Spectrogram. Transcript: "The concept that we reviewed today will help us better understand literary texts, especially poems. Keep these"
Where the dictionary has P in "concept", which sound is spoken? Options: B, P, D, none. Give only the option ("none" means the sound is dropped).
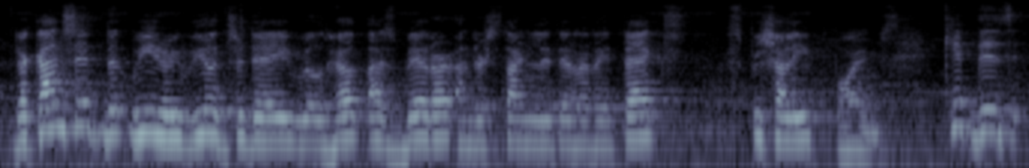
none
